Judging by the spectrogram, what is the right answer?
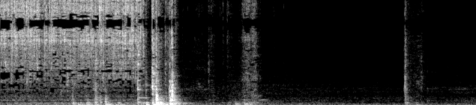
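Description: Kitchen faucet running into a stainless-steel sink where water stands over a drain that is still clogged. A couple of clunks come just before the water cuts off suddenly, about two seconds in. A single faint click follows near the end.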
